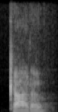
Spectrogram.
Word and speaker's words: caro: The R has two sounds. When it's just one R, unless it's at the beginning of the word, it's a soft R, like caro. And when it's in the middle of the word with two R's, it's a hard R, carro, carro.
